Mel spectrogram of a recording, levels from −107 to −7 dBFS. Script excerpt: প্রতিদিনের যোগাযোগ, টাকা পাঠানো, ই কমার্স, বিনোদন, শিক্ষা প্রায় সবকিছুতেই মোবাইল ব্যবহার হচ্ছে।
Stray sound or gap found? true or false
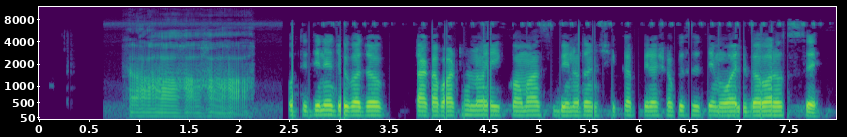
true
